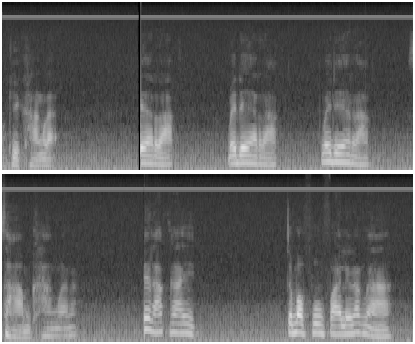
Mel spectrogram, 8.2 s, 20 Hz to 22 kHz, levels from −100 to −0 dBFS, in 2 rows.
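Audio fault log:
Throughout: video or display buzz. A screen or video cable is coupling into the audio, giving a steady buzz at the 59.94 Hz field rate with hash stacked above it, plus a thin, very high whine at 15.7 kHz from the line scan. It sits at roughly 20 dB below the speech. On a spectrogram this shows as a comb of harmonics spaced 59.94 Hz apart running the full length, and a single bright horizontal line near 15.7 kHz.
1.35 to 1.38 s and 5.52 s: CD skip. The laser jumped to another turn of the disc's spiral, so the player muted briefly and resumed from a different point. The speech jumps abruptly, with a short gap at each break, the first gap lasting about 30 ms and the second only a few milliseconds. In the waveform there is a flat or near-silent gap with hard edges and mismatched wave shapes on either side. The spectrogram shows a thin vertical broadband line where the content breaks off.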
